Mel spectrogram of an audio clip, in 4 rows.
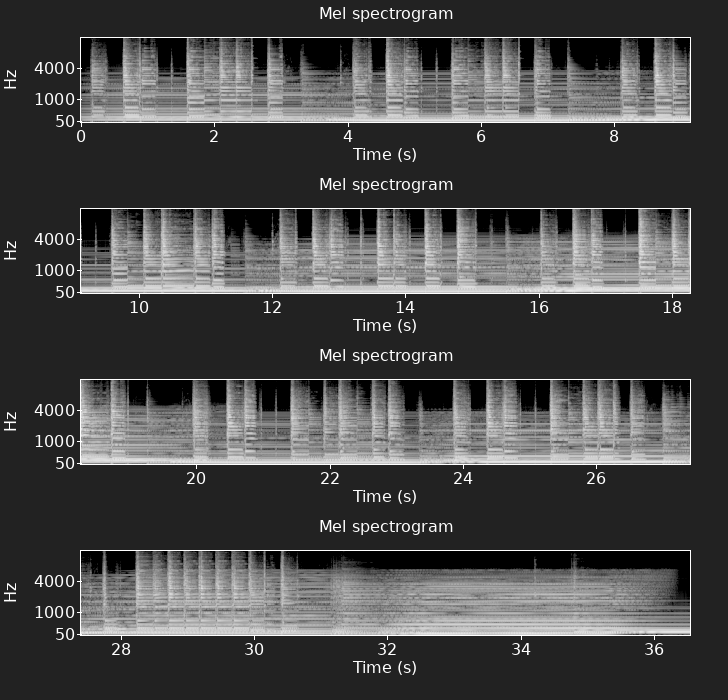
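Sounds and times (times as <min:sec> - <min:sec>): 
Superego momentary mode glissando: 0:00.2 - 0:36.4.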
